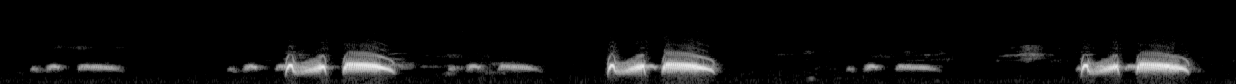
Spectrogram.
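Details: Lure coo of a spotted dove meant to draw wild doves into cooing, thổ sấm voice style: three full phrases, each of soft short notes then a loud two-part coo with a long falling purr, spaced about four seconds apart.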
